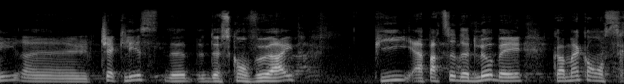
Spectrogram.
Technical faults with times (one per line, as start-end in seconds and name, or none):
0.00-6.24 echo with no canceller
